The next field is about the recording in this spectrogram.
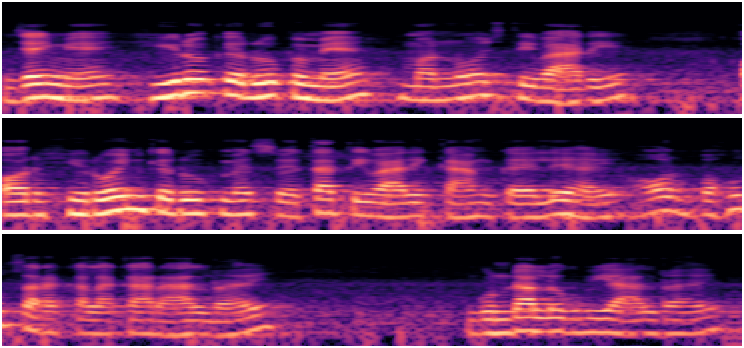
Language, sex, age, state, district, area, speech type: Maithili, male, 45-60, Bihar, Sitamarhi, rural, spontaneous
